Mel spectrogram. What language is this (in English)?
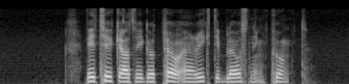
Swedish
